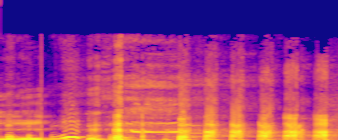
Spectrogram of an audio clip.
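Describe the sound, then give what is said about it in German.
A voice imitates a hyena's whooping laugh, starting with a rising whoop and breaking into a rapid series of about eight rhythmic, cackling bursts, fairly loud. “Die Lache ist ja, ja gut, die machen ja so, so einen, so einen Hooping-Sound.”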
